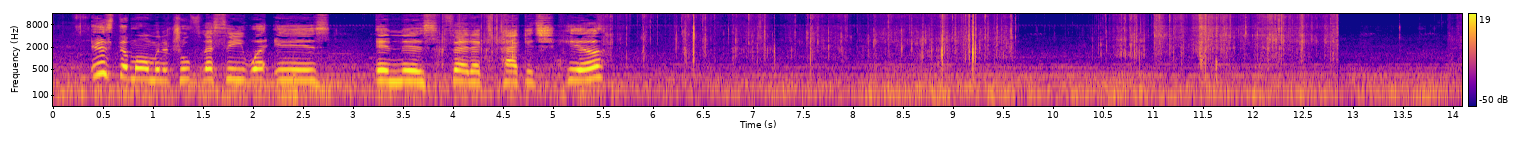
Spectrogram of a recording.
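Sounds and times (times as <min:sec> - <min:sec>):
low rumble: 0:00.0 - 0:14.0
plastic bag crinkling and tearing: 0:03.8 - 0:12.9.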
